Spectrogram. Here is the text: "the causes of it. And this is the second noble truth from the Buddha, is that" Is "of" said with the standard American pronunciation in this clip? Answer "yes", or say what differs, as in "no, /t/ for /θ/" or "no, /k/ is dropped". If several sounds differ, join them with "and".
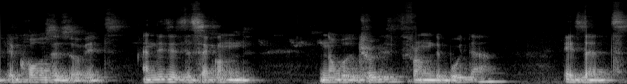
yes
